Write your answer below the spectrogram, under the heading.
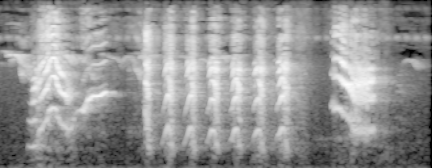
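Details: Talking Indian ringneck parakeet: a wavering spoken-sounding phrase, then a rapid string of about eight clipped, evenly spaced syllables, closing with a raspy squawk.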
